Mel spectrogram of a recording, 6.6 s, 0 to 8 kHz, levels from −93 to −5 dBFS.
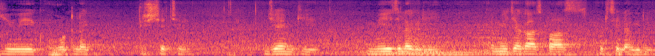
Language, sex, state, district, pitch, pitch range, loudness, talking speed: Garhwali, male, Uttarakhand, Tehri Garhwal, 125 Hz, 120-135 Hz, -16 LUFS, 135 wpm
